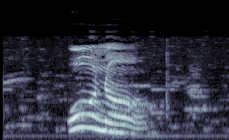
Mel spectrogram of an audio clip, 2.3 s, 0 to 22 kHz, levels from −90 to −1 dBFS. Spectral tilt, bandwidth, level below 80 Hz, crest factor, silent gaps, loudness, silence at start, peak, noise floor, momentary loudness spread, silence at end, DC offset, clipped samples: -3 dB/octave; 9 kHz; -70 dBFS; 18 dB; none; -15 LUFS; 0.05 s; -2 dBFS; -45 dBFS; 25 LU; 0.25 s; under 0.1%; under 0.1%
